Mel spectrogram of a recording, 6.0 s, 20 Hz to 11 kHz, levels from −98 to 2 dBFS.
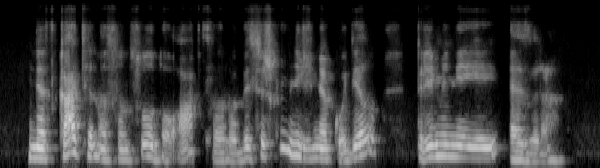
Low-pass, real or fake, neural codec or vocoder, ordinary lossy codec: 7.2 kHz; fake; codec, 16 kHz, 4 kbps, X-Codec, HuBERT features, trained on balanced general audio; Opus, 32 kbps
